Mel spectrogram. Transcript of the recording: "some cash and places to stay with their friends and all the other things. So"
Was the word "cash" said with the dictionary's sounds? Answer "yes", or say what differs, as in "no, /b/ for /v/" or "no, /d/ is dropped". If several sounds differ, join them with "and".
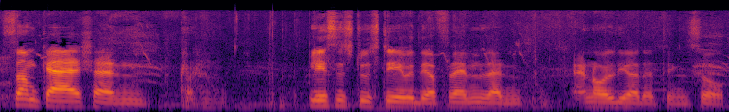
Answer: yes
